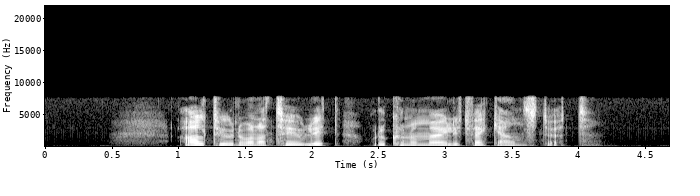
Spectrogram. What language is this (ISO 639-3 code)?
swe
